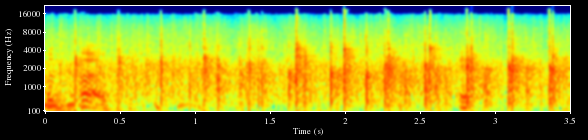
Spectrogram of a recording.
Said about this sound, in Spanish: Antes de su intervención, un aplauso, por favor.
